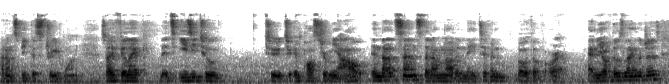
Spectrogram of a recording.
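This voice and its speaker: With a Portuguese accent, a man with a fairly low voice speaks at a moderate pace with ordinary pitch variation, amid audible room echo and noticeable background noise. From Luxembourg. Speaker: student interviewee. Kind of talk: interview answers.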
